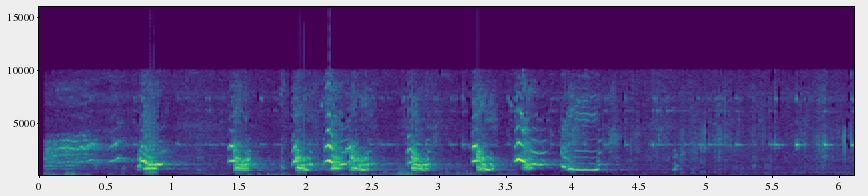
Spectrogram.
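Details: Dogs running, giving a series of short, harsh barks and yelps in irregular bursts about every half second, with quieter gaps and a faint steady tone in the background.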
